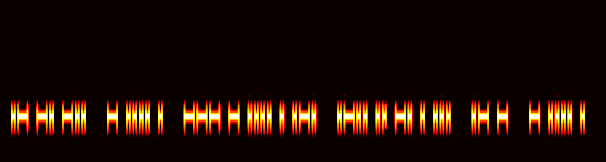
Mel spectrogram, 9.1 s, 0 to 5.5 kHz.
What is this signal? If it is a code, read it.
Morse code, heard as a keyed tone, about 25 wpm, 600 Hz. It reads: AND THE OTHER LINES AT THE
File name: the old man and the sea part 1 25wpm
